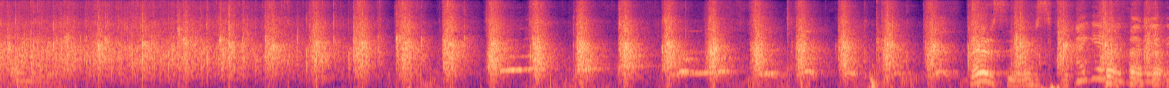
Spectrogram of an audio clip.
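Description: An audience applauds, dense clapping at first that settles into loud, rhythmic clapping in unison, with a steady beat through the second half.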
